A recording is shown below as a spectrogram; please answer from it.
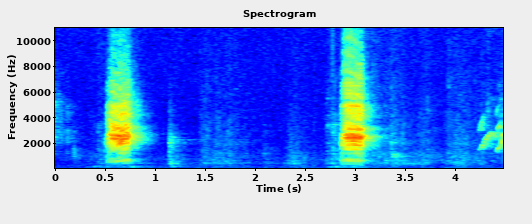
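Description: Tropical birds give two loud, harsh, raspy squawks about two and a half seconds apart, with a faint, high chirping note at the very end.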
